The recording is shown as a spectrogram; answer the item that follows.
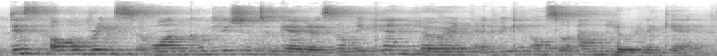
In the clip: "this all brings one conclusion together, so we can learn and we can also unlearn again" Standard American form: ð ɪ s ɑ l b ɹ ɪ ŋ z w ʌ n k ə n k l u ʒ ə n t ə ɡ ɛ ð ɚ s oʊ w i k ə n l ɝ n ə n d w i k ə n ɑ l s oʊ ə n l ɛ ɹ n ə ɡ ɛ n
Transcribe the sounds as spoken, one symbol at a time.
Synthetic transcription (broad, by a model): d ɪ s ɑ l b ɹ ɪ ŋ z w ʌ n k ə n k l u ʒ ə n t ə ɡ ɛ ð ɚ s oʊ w i k ə n l ɝ n ə n d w i k ə n ɑ l s oʊ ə n l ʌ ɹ n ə ɡ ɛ n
